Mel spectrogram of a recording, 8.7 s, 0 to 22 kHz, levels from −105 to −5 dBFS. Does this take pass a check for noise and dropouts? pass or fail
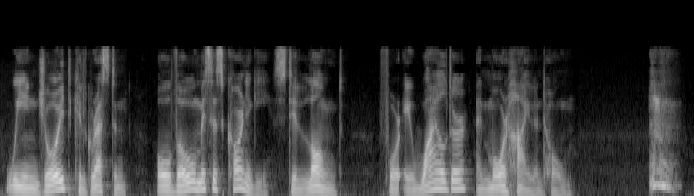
fail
